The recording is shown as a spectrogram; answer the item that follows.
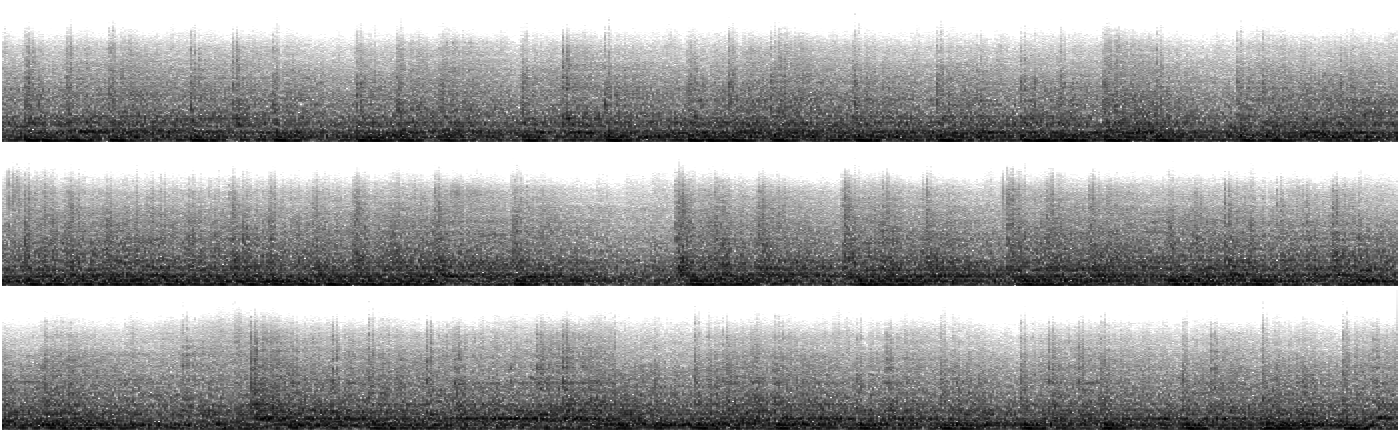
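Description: A live drum ensemble of hourglass talking drums, played squeezed under the arm, together with a larger shoulder-slung drum, beating out a continuous dance rhythm.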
